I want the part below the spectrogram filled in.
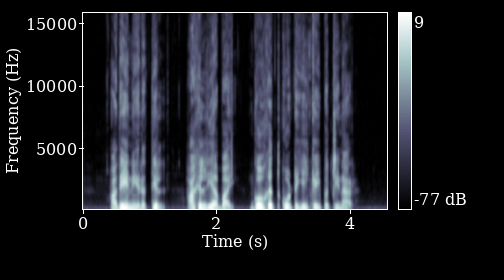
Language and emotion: Tamil, neutral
